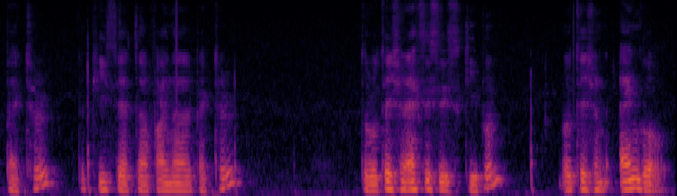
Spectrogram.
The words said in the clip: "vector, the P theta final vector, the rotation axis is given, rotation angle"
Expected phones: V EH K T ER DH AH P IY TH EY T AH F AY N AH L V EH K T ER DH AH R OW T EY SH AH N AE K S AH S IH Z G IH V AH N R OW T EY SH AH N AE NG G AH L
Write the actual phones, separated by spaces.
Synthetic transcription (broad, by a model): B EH K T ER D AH P IY S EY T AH F AY N AH L F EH K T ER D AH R OW T EY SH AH N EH K S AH S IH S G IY P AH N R OW T EY SH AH N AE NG G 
